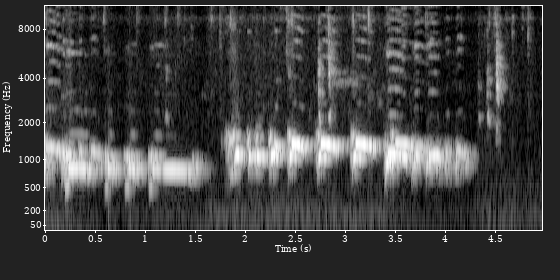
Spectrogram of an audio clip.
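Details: Local zebra dove singing vigorously, a master song meant to prompt replies from other doves: a low purring descending phrase, then a quicker run of higher rolling coo notes, nearly without pause.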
